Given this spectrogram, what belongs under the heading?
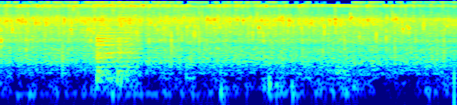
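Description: Chopped onions fry in oil left over from frying potatoes, making a loud, dense, steady crackling sizzle close by, with a brief sharper burst of spitting early on.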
